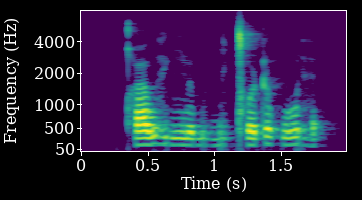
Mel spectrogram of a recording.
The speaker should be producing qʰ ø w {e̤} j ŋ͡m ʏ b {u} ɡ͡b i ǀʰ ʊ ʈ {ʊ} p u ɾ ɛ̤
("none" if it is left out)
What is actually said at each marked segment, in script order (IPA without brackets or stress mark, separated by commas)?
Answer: ɛ̤, ʏ, ʊ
